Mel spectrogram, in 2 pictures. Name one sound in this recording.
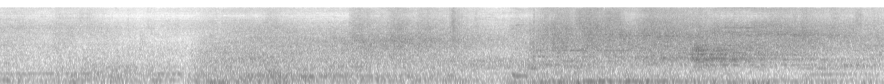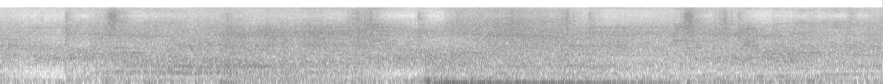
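Heavy booming impacts thud in a game battle.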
